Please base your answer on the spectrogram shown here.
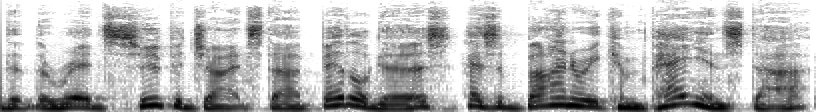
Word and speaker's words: Betelgeuse: Commonly called Betelgeuse, don't say it 3 times, its name has been tortured through centuries of mispronunciations. It originally started as Betelgeuse, meaning the hand of the big man in Arabic, the big man being Orion the Hunter.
